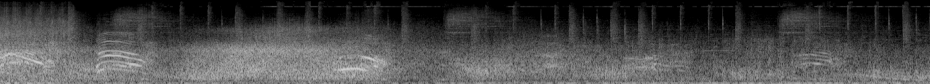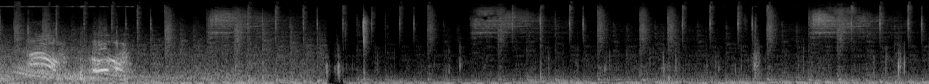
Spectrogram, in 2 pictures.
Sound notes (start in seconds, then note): 0.9 Bruce yelping; 3.6 Bruce groaning; 10.6 suspenseful music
